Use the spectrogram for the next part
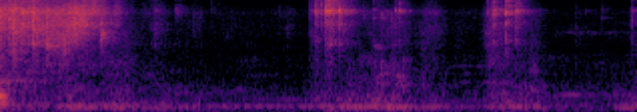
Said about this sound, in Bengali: এবার আমি হাতটা ধুয়ে নিচ্ছি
